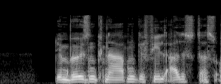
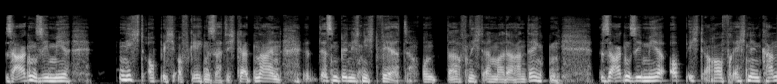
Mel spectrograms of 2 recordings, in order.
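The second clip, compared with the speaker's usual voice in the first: urgent pleading; 7 semitones higher than usual. Acted. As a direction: beg her urgently. Pleading for her answer.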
